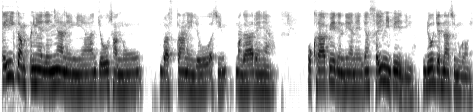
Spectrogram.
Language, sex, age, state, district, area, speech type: Punjabi, male, 18-30, Punjab, Mansa, rural, spontaneous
